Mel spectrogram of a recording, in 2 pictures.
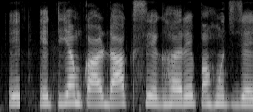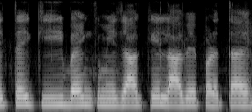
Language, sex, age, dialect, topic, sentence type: Magahi, female, 18-24, Central/Standard, banking, question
